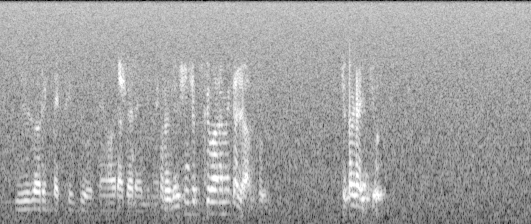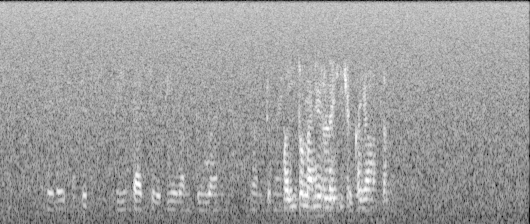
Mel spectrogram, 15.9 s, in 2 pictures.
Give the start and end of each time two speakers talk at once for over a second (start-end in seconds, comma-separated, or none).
12.2-13.6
